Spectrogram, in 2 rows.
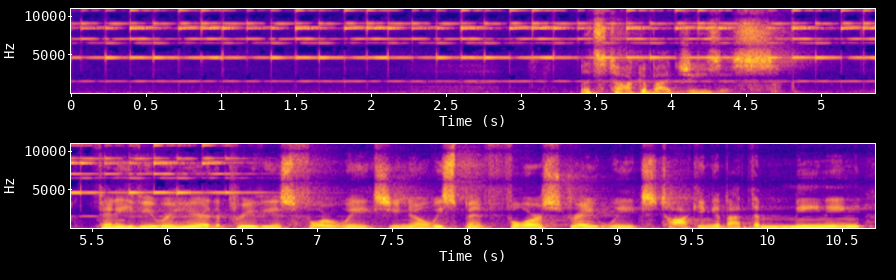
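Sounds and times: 
metallic bell ringing rapidly: 0:00.0 - 0:07.1
speech: 0:03.4 - 0:04.8, 0:05.5 - 0:10.7.

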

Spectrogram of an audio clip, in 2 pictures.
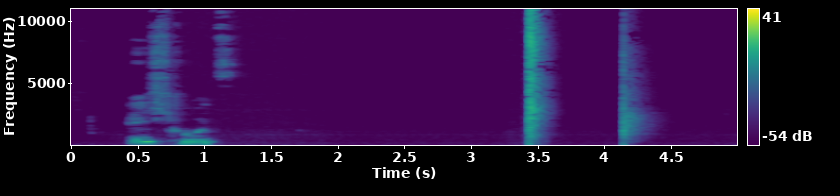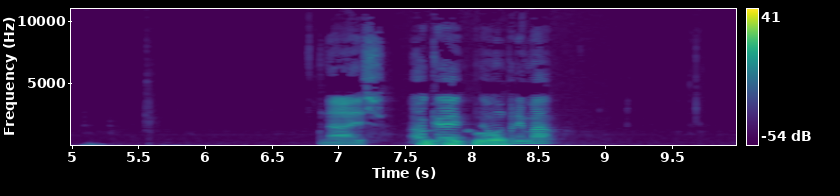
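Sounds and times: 
speech: 0:00.4 - 0:01.3, 0:06.9 - 0:08.7
hand clapping: 0:03.4 - 0:04.5.

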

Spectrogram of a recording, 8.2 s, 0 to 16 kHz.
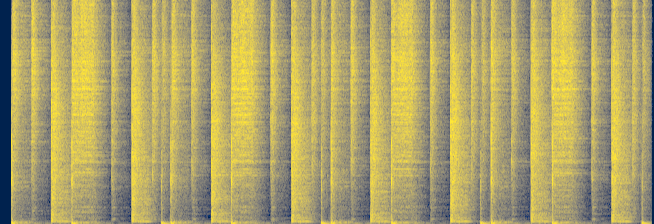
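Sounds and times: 
120 BPM upbeat drum loop: 0:00.2 - 0:08.1.

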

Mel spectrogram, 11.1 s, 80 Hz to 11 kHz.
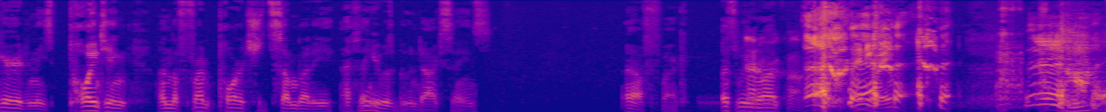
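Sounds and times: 
speech: 0:00.0 - 0:05.0, 0:06.2 - 0:11.0
exaggerated throat clearing: 0:08.0 - 0:11.0
person giving a drawn-out hammed up cough: 0:08.0 - 0:11.0.

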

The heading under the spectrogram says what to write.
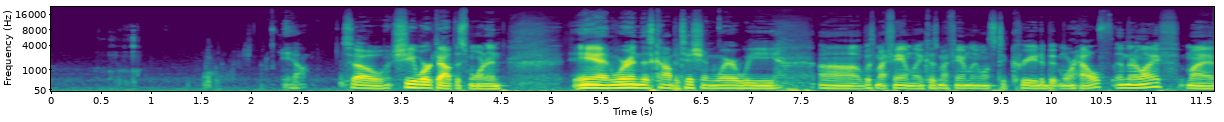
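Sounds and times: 
soft swallow: 0:00.4 - 0:02.6
lip noise: 0:00.4 - 0:03.0
slurping sip of hot coffee: 0:00.4 - 0:03.0
speech: 0:02.3 - 0:11.6.

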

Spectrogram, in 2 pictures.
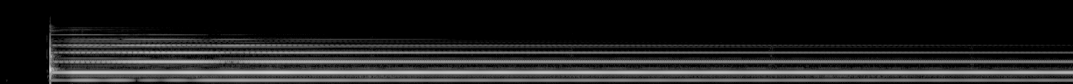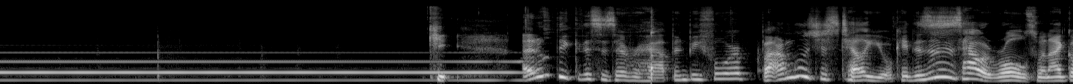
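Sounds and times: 
singing bowl struck and ringing: 0:00.5 - 0:16.3
speech: 0:15.1 - 0:21.4.

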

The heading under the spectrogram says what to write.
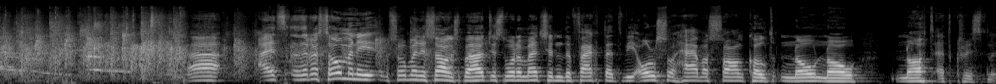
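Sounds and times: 
crowd applause: 0:00.0 - 0:04.4
speech: 0:01.9 - 0:09.9.

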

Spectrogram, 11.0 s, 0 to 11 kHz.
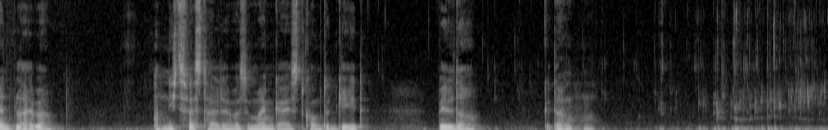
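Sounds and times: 
speech: 0:00.0 - 0:00.8, 0:02.0 - 0:04.9, 0:05.8 - 0:06.4, 0:07.3 - 0:08.0
green tea being poured into a cup: 0:06.4 - 0:11.0.

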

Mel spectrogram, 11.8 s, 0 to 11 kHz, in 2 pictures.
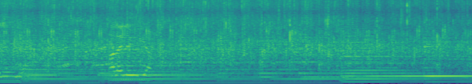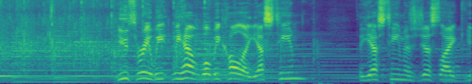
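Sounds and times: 
crowd clapping and cheering: 0:00.0 - 0:10.1
speech: 0:01.4 - 0:02.2, 0:07.4 - 0:09.8, 0:10.4 - 0:11.8.

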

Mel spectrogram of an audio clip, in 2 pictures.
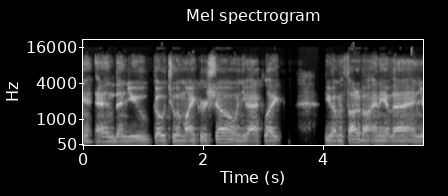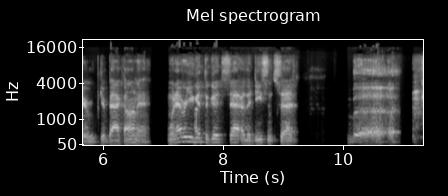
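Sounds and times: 
speech: 0:00.0 - 0:09.3, 0:10.1 - 0:11.3
burp after drinking tea: 0:10.1 - 0:11.2.

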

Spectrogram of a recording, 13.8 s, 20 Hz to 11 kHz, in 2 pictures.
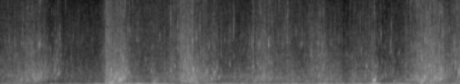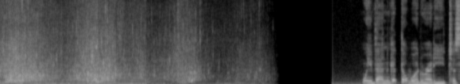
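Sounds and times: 
gentle water waves washing through rocks: 0:00.0 - 0:11.0
speech: 0:12.4 - 0:13.8.

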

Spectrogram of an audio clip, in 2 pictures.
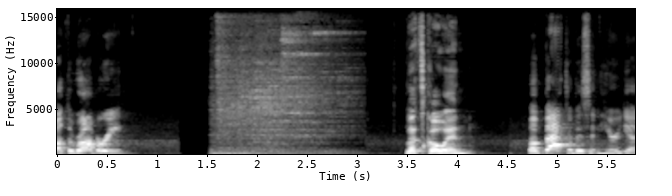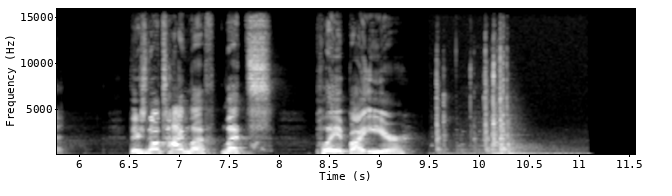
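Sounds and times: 
speech: 0:00.0 - 0:00.8, 0:03.5 - 0:09.4
door opening: 0:09.5 - 0:11.1.

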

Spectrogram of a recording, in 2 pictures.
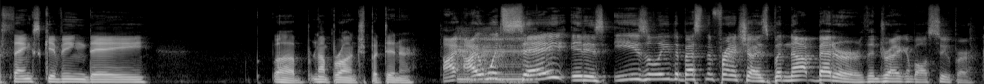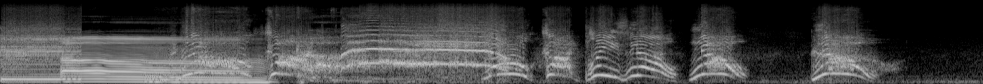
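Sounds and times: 
speech: 0:00.0 - 0:01.6, 0:02.7 - 0:12.9
goat screaming: 0:11.6 - 0:17.3.

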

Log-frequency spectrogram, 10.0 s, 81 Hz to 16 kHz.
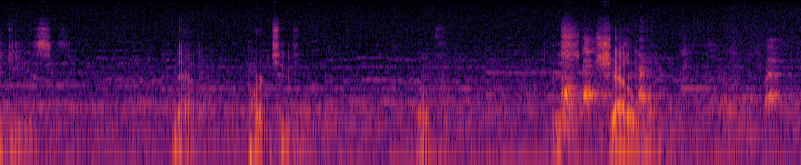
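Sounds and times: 
speech: 0:02.2 - 0:04.0, 0:05.2 - 0:05.7, 0:06.9 - 0:08.3
short sharp dog bark: 0:07.0 - 0:10.0.

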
